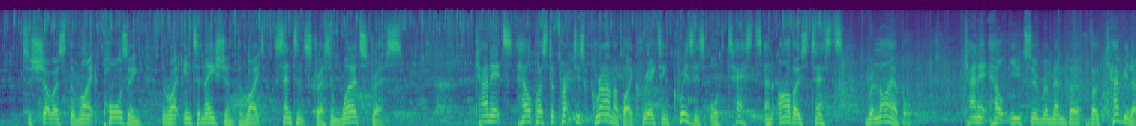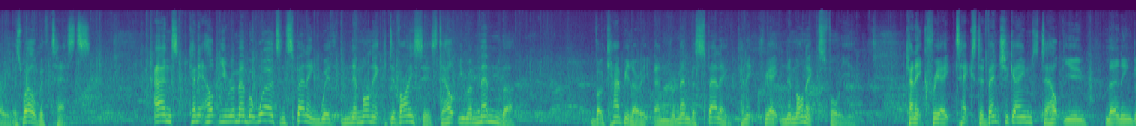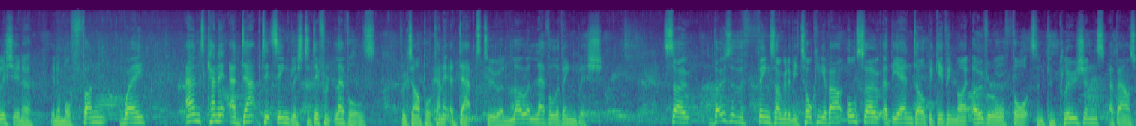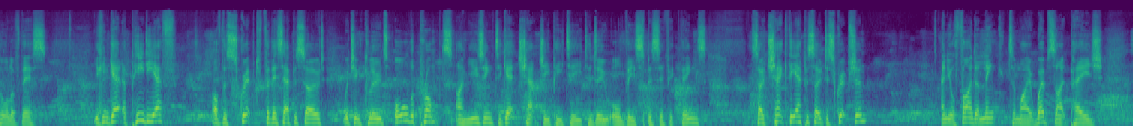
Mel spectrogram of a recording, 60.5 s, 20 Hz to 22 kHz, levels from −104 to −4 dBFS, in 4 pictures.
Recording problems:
rain or running water; noticeable; throughout; 15 dB below the speech
chatter from many people; noticeable; throughout; 15 dB below the speech

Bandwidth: 15 kHz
